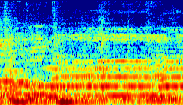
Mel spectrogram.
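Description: Kirtan music: a harmonium's held chords, strummed Martin acoustic guitar, bass notes and a transverse flute, with voices singing along.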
